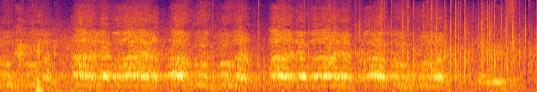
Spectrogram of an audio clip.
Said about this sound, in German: Ich habe schon gehört, wie die Fans jetzt schreien.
